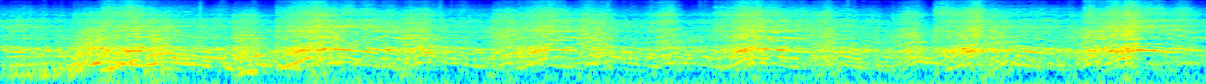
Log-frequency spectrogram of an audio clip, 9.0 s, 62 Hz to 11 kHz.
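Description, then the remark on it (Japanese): Two racing motorcycles, a Honda CR93 and a Kawasaki H1R, rev hard while training on Tsukuba Circuit in Ibaraki, Japan, their pitch repeatedly rising and falling in loud, sweeping waves as the bikes accelerate and shift, with no voices. “ホンダ CR93 と川崎 H1R に乗る2人のライダーはトレーニングに余念がありません。”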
